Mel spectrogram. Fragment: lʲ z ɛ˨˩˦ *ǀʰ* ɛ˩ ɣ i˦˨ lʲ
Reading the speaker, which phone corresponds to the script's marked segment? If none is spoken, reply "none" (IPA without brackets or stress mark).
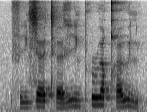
tʰ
